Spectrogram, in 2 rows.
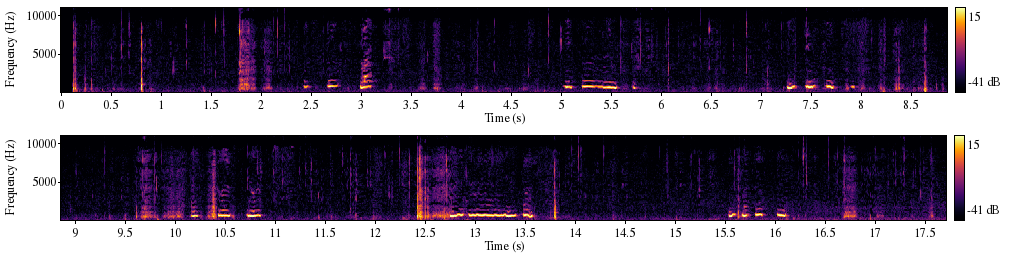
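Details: Domestic cat recorded 14 October 2017, a chatty pet whose vocalizations are playfully heard as words; five separate drawn-out, slightly wavering meows spaced a few seconds apart, with faint clicks and tapping in a quiet room.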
